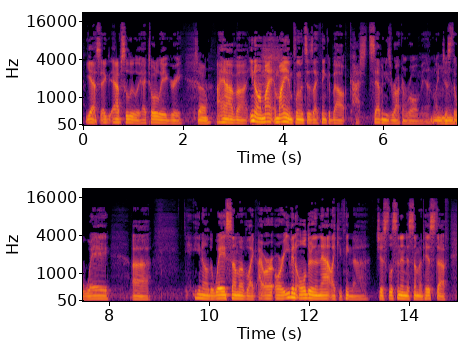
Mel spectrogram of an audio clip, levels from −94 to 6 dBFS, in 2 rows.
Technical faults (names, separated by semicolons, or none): stream segment skipped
